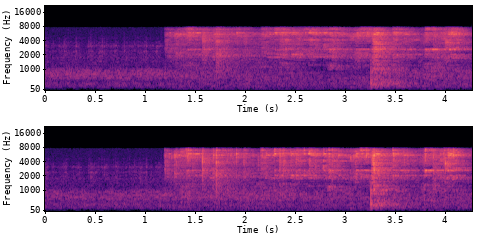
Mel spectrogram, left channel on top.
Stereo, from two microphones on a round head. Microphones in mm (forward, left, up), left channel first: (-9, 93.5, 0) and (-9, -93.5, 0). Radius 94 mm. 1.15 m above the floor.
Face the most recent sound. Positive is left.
turn(degrees=-40)  # may be behind; listen again after turning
